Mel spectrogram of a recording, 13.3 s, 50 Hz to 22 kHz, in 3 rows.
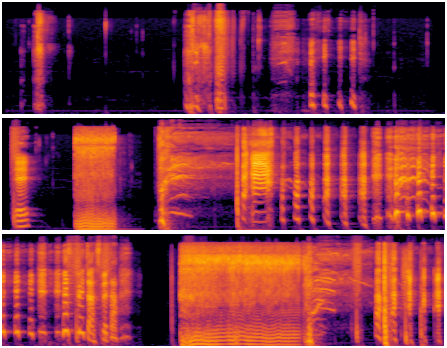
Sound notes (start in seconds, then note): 0.1 Minions are speaking in Minionese, laughing and playing jokes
